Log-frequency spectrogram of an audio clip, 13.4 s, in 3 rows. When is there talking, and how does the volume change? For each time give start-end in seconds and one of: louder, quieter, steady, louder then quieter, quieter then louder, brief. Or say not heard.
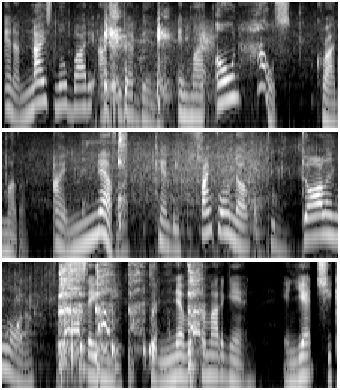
0.0-13.3 steady.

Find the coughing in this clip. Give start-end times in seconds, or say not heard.
1.2-2.9, 5.5-6.2, 9.7-11.7.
